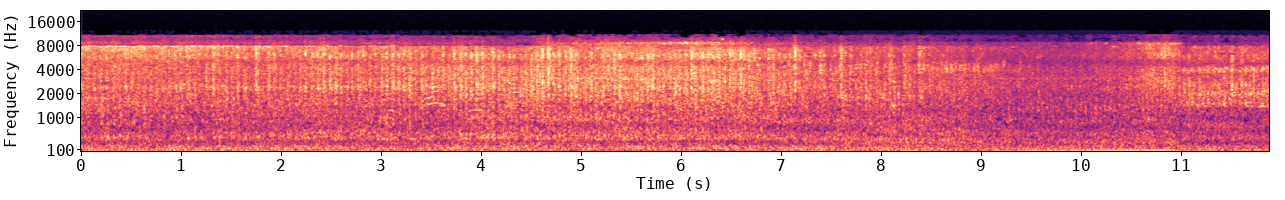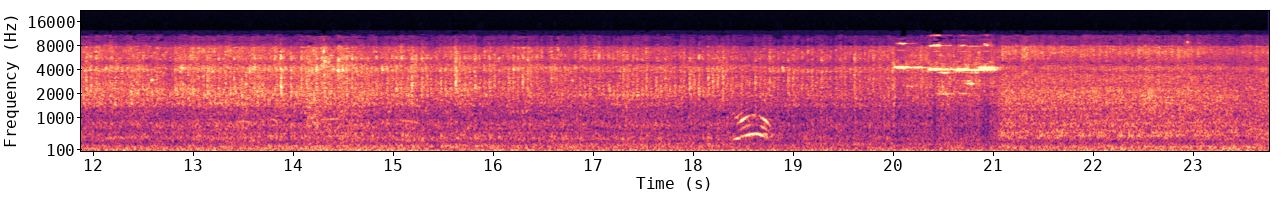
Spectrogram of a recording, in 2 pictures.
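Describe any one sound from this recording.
A tracked armoured vehicle's diesel engine rumbles as it drives past.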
